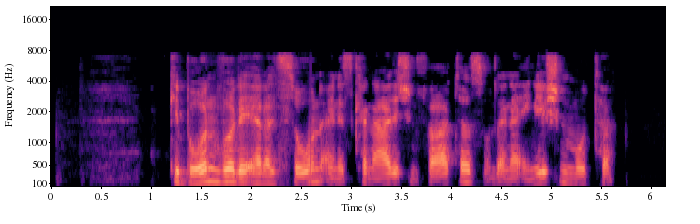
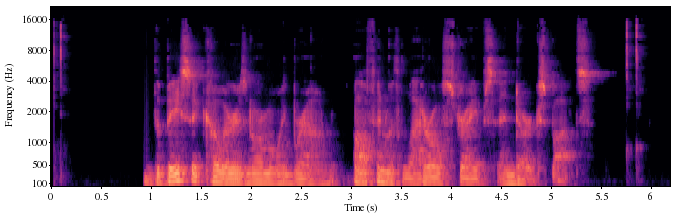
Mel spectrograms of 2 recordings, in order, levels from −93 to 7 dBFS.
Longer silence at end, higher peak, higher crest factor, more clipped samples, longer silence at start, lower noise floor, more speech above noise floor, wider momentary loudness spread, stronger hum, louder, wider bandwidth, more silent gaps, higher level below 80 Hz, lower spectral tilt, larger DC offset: second, 0.55 s vs 0.75 s; about the same, -2 dBFS vs -2 dBFS; about the same, 18 dB vs 18 dB; neither; first, 1.2 s vs 0.95 s; second, -58 dBFS vs -87 dBFS; second, 40 dB vs 68 dB; second, 11 LU vs 17 LU; neither; about the same, -18 LUFS vs -20 LUFS; second, 7.8 kHz vs 16.5 kHz; neither; second, -60 dBFS vs -54 dBFS; second, -4 dB/octave vs -5.5 dB/octave; neither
